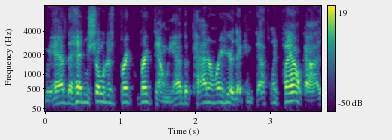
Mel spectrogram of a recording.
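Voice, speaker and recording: An animated man speaks in dry, close sound with no echo. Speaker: crypto YouTuber. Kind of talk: casual market analysis video. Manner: halting, stuttering and jumping around.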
